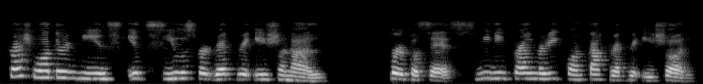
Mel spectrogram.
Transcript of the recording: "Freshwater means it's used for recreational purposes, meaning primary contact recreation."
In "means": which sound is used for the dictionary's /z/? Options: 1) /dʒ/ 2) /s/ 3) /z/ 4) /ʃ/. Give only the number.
2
